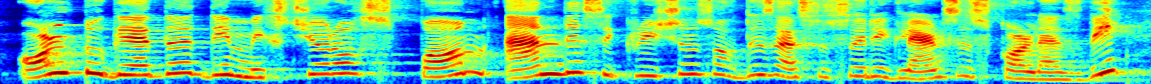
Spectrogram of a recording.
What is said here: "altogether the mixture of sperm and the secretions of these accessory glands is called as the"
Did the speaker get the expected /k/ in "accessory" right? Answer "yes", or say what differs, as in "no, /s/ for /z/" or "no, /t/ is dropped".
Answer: no, /k/ is dropped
